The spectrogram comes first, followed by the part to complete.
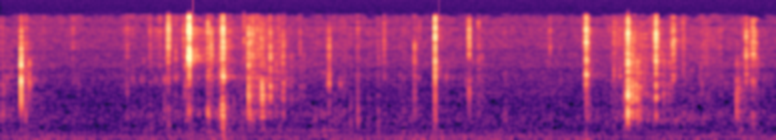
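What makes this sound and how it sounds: A solid light green soap bar held in the palm is sliced into thin strips with a utility knife, the shavings falling away. Quiet, dry crinkling and crisp scraping clicks come in scattered bursts, bright and sharp over a faint low hum.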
